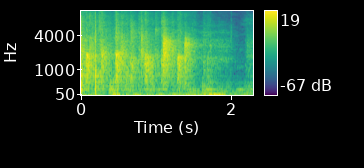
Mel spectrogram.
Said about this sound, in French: Eux aussi, je les applaudis. Bravo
